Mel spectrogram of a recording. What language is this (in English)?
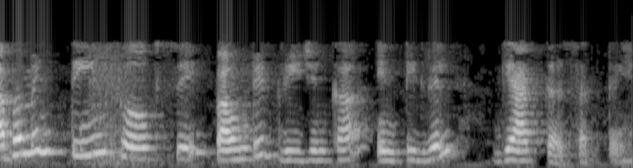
Hindi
